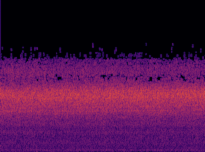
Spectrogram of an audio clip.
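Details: A colony of Japanese honey bees keeps up fanning behaviour in hot weather, producing a constant droning buzz with low humming tones under a steady high hiss, no pauses or changes.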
